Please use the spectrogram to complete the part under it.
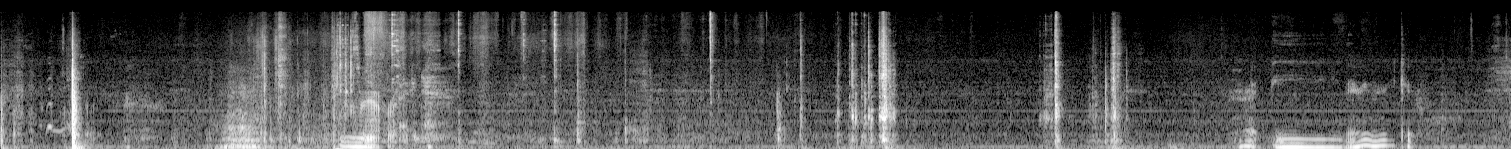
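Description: Small tools click and tap on a workbench.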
